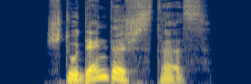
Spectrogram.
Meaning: strong/mixed nominative/accusative neuter singular superlative degree of studentisch
- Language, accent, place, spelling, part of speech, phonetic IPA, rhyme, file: German, Germany, Berlin, studentischstes, adjective, [ʃtuˈdɛntɪʃstəs], -ɛntɪʃstəs, De-studentischstes.ogg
